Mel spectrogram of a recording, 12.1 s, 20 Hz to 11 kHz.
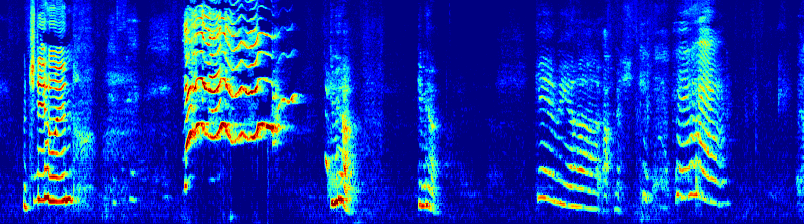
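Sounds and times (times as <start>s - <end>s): child's high-pitched squeal: 2.8s - 4.6s.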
